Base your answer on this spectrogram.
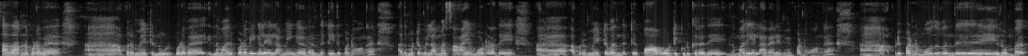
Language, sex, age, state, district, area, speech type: Tamil, female, 30-45, Tamil Nadu, Salem, rural, spontaneous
